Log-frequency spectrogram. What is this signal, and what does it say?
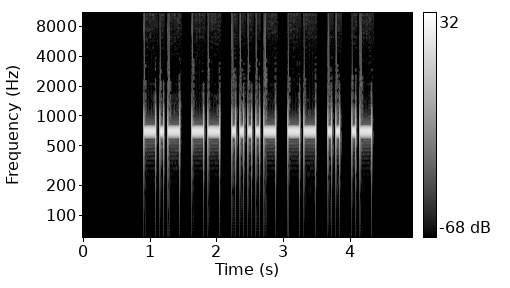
Morse code, heard as a keyed tone, about 20 wpm, 700 Hz. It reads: KM4MIA
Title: USA Call Signs - 6 Characters - Repeated 3x - 20wpm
